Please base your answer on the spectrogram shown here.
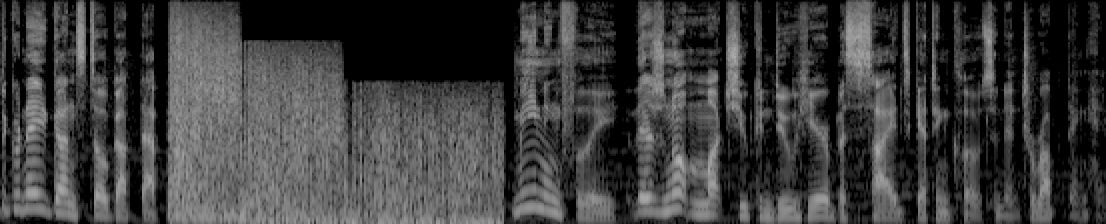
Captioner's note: boom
